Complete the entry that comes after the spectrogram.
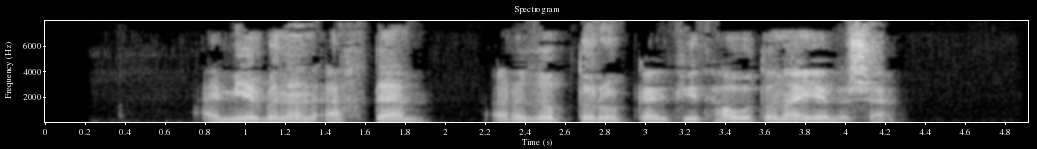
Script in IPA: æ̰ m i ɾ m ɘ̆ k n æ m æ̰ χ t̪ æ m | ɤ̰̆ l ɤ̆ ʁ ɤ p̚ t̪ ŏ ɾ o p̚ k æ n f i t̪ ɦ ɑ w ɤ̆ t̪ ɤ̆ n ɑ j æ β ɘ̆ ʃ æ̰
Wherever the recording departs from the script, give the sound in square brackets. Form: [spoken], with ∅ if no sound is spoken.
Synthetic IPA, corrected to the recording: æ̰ m i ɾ m ɘ̆ [∅] n æ [n] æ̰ χ t̪ æ m | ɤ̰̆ [ɾ] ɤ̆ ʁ ɤ p̚ t̪ ŏ ɾ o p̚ k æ n f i t̪ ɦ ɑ w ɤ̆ t̪ ɤ̆ n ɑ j æ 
